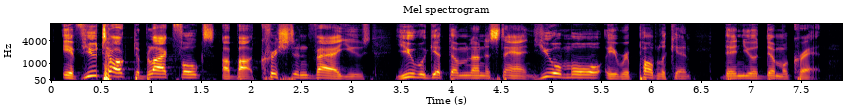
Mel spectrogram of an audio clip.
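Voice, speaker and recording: A man speaks at a moderate pace with a Southern US accent, his voice fairly high and his intonation lively. The sound is dry and close, with no echo. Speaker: Baptist preacher and political candidate. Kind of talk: political speech. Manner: animated.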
